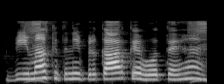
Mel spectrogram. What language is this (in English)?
Hindi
